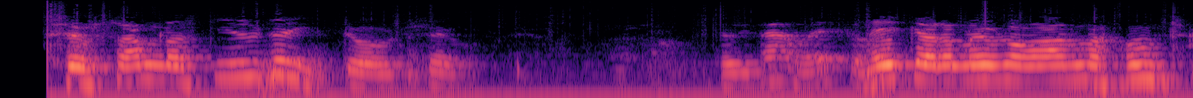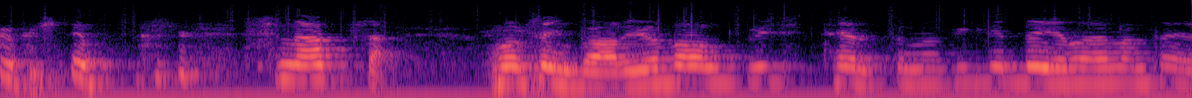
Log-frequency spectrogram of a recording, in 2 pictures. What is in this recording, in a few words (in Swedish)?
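Maglehem Skåne, dialekter; Folkminnen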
